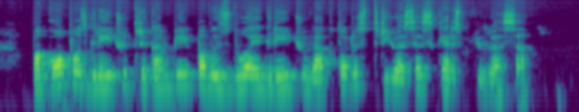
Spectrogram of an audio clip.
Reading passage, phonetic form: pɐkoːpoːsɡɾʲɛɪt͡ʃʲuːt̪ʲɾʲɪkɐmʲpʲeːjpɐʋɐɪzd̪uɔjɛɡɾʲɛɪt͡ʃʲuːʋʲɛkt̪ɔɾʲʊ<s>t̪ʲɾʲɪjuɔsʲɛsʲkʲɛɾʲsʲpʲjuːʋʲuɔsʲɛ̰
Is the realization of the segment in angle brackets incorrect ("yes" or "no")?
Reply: no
